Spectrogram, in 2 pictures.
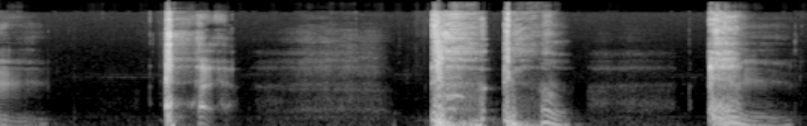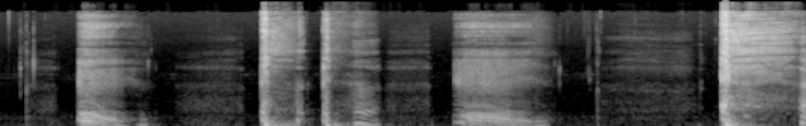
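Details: Audio resource of people coughing in different styles: about nine loud coughs and throat clears, some in quick doublets, with short silent gaps.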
